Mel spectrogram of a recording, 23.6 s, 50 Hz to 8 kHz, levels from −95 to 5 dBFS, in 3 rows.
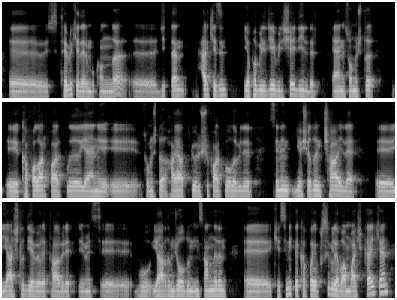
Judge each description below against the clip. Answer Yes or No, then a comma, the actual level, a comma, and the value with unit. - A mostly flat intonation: Yes, narrow, 1.7 semitones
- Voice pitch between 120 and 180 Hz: No, low, 110 Hz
